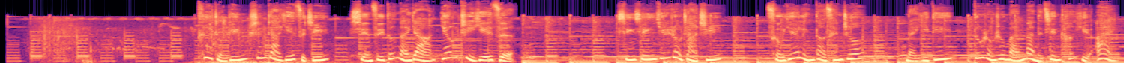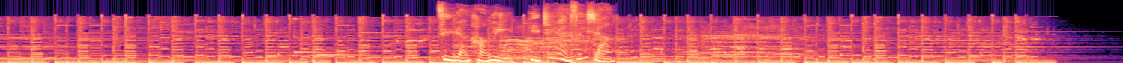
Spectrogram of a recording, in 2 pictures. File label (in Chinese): 女 广告; 特种兵生榨椰汁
